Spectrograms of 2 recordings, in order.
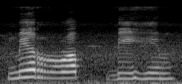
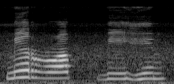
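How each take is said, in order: No difference in how they are said.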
